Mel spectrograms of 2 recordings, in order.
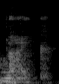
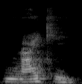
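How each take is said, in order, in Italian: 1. Si dice con una pronuncia italiana. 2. Si dice con una pronuncia inglese. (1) "Come diciamo" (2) "in inglese mi dicono si dica Nike"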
